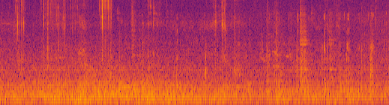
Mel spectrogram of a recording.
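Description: Close-miked biting and chewing of a shawarma wrap, with scattered soft wet mouth clicks over a steady background hiss.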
